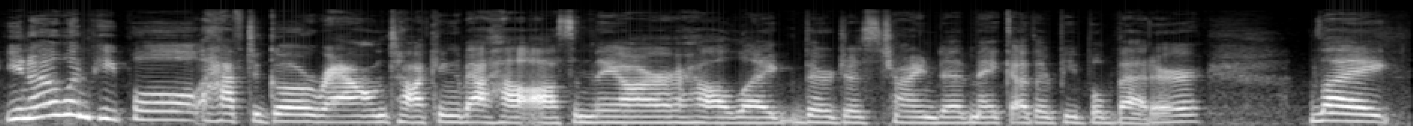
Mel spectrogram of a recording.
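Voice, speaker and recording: A woman's voice: fairly low pitch, brisk. A woman co-hosting a reality show recap, giving frank opinions in casual chat. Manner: candid, opinionated, mimics people. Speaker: co-host.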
